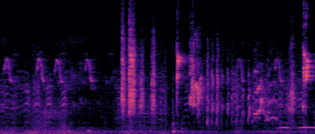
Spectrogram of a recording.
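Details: Pet budgies, a pair of Australian parrots, give soft warbling chirps that break into sharper, louder squawks and twitters in the second half, over a low background hum.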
